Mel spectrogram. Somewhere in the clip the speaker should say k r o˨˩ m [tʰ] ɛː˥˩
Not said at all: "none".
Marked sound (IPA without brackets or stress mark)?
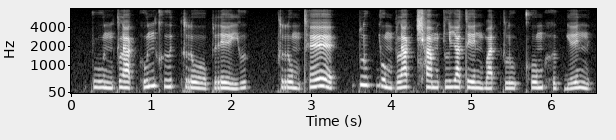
tʰ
